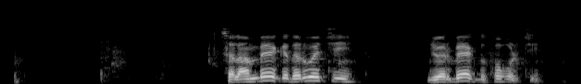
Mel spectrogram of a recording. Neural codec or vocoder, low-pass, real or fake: none; 5.4 kHz; real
